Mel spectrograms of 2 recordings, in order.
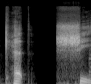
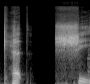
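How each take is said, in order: First: The second word is said as 'shee'. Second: The second word is said as 'shee'.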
